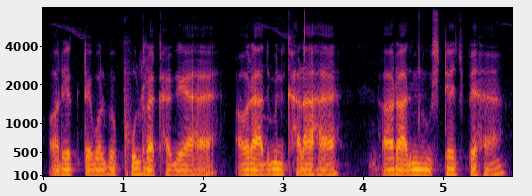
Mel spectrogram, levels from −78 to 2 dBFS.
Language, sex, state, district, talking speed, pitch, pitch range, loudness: Hindi, female, Jharkhand, Garhwa, 175 wpm, 95 Hz, 95-100 Hz, -18 LUFS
